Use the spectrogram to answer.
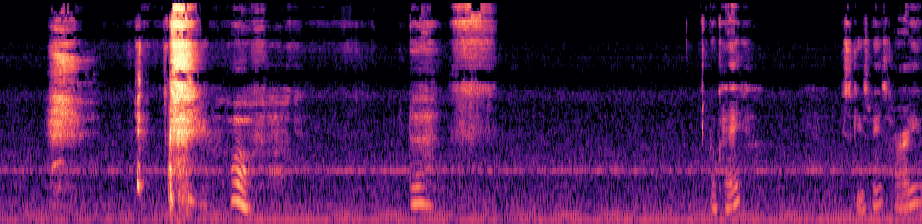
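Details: Several sneezes in a row with gasping in-breaths between over a steady low hum, from a person reading aloud during an allergy attack; repeated allergic sneezing.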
